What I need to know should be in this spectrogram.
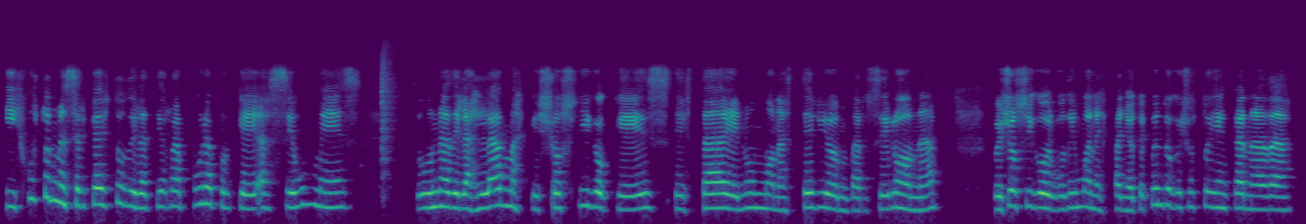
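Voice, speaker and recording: A woman with an Argentine Spanish accent talks in a loose, rambling way, often stopping to hunt for a word. Her voice sits a little high. The sound comes through muffled, like lo-fi video call audio. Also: steady tone, normal speed. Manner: rambling, hesitant, searches for words. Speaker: participant in online Dharma session. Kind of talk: casual conversation, asking questions.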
